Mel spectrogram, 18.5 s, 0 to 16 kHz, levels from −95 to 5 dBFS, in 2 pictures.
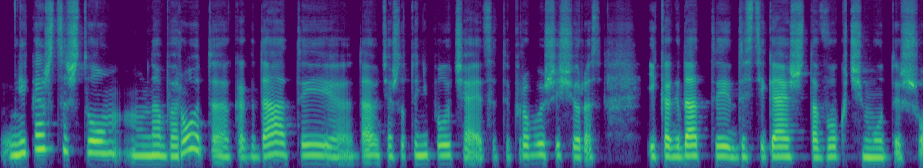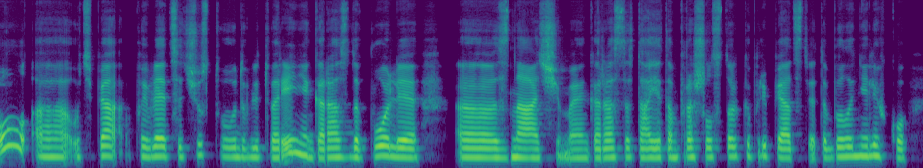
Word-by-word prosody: мне 220 Hz, 0 st, +2 dB
кажется, 305 Hz, 0 st, +2 dB
что, 240 Hz, -3 st, +3 dB
м, 230 Hz, -5 st, -3 dB
наоборот, 195 Hz, +10 st, +1 dB
э, 170 Hz, -, -2 dB
когда 185 Hz, +6 st, 0 dB
ты 195 Hz, -3 st, -1 dB
да, 100 Hz, 0 st, +1 dB
у -, -, -3 dB
тебя 185 Hz, -, -6 dB
что-то 190 Hz, +3 st, -6 dB
не 200 Hz, -, +1 dB
получается, 195 Hz, -4 st, -2 dB
ты 175 Hz, -, -17 dB
пробуешь 195 Hz, +3 st, -2 dB
ещё 175 Hz, -3 st, -1 dB
раз. 165 Hz, +1 st, -6 dB, 0.4 s
И 180 Hz, -, -2 dB
когда 185 Hz, +2 st, +5 dB
ты 185 Hz, -2 st, 0 dB
достигаешь 175 Hz, +1 st, +1 dB
того, 170 Hz, +1 st, -1 dB
к -, -, -13 dB
чему 165 Hz, -1 st, 0 dB
ты 165 Hz, -, -6 dB
шел, 360 Hz, +5 st, +1 dB
а, 170 Hz, 0 st, -1 dB
у -, -, -7 dB
тебя 185 Hz, +1 st, 0 dB
появляется 175 Hz, 0 st, +1 dB
чувство 195 Hz, -2 st, -8 dB
удовлетворения, 165 Hz, +5 st, 0 dB
гораздо 165 Hz, +1 st, +1 dB
более, 165 Hz, -2 st, +3 dB, 0.4 s
э, 160 Hz, -1 st, +4 dB
значимое, 155 Hz, -1 st, +1 dB
гораздо, 160 Hz, +2 st, -1 dB
да, 160 Hz, -1 st, 0 dB
я 160 Hz, 0 st, +2 dB
там 160 Hz, 0 st, -3 dB
прошел 165 Hz, 0 st, -2 dB
столько 175 Hz, +2 st, -4 dB
препятствий, 155 Hz, -4 st, -2 dB
это 160 Hz, -, -5 dB
было 175 Hz, +2 st, +1 dB
нелегко. 180 Hz, -4 st, -1 dB
175 Hz, 155 wpm, -21 LUFS, 165-190 Hz, 0.4 s, когда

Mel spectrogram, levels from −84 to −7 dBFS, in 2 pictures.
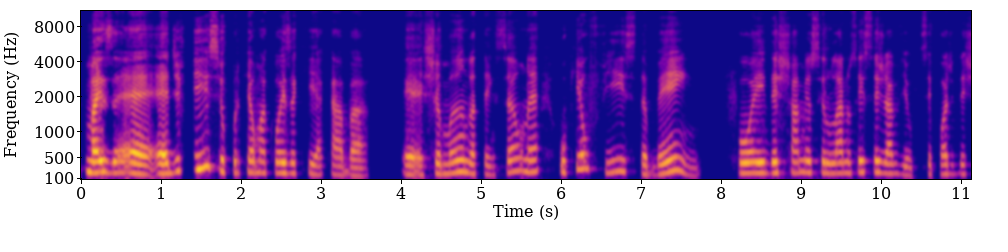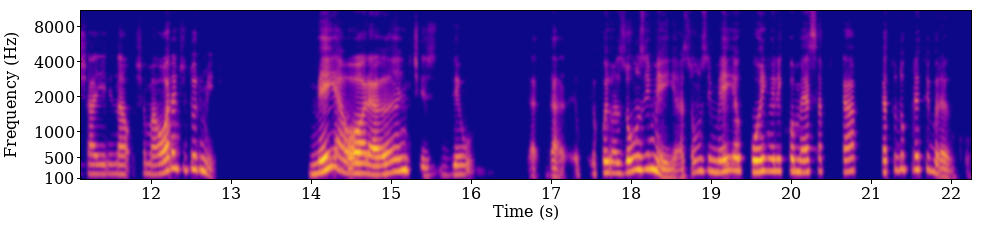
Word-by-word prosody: Mais 215 Hz, -1 st, +8 dB
é 190 Hz, -2 st, +6 dB
é 195 Hz, -, +3 dB
difícil 270 Hz, +5 st, +1 dB
porque 215 Hz, -1 st, -7 dB
é -, -, +1 dB
uma 210 Hz, 0 st, -4 dB
coisa 200 Hz, -1 st, -1 dB
que 195 Hz, -2 st, -9 dB
acaba, 160 Hz, -3 st, -8 dB, 0.4 s
eh, 170 Hz, -1 st, -1 dB
chamando 195 Hz, +5 st, -2 dB
atenção, 185 Hz, +6 st, -7 dB
né. 225 Hz, 0 st, -3 dB, 0.2 s
O 220 Hz, -, -4 dB
que 270 Hz, -, -12 dB
eu 280 Hz, +1 st, -1 dB
fiz 230 Hz, -4 st, -11 dB
também, 190 Hz, -1 st, -2 dB, 0.5 s
foi 205 Hz, +1 st, +3 dB
deixar 205 Hz, 0 st, -2 dB
meu 215 Hz, 0 st, -3 dB
celular 200 Hz, -2 st, -4 dB
Não 205 Hz, 0 st, -8 dB
sei 215 Hz, +2 st, -2 dB
se 215 Hz, -, -18 dB
você 215 Hz, -1 st, 0 dB
já 195 Hz, -2 st, -3 dB
viu, 170 Hz, -5 st, -13 dB
que 155 Hz, 0 st, -45 dB
você 180 Hz, -, -13 dB
pode 180 Hz, +1 st, -8 dB
deixar 185 Hz, 0 st, -10 dB
ele 185 Hz, 0 st, -11 dB
na 180 Hz, -1 st, -6 dB
chama 185 Hz, -2 st, -10 dB
hora 240 Hz, +9 st, +3 dB
de 280 Hz, -2 st, -9 dB
dormir. 265 Hz, -4 st, -3 dB, 1.2 s
Meia 235 Hz, -, +6 dB
hora 190 Hz, -4 st, +6 dB
antes 200 Hz, -6 st, -1 dB
de 165 Hz, +2 st, -9 dB
eu 175 Hz, -, -10 dB, 0.6 s
da -, -, -14 dB
da -, -, -8 dB
e -, -, -19 dB, 0.2 s
eu 195 Hz, -, -12 dB
ponho 210 Hz, 0 st, +2 dB
às 200 Hz, 0 st, -6 dB
11h30, 230 Hz, -, +2 dB
às 140 Hz, -, -11 dB
11h30 235 Hz, +1 st, -1 dB
eu 245 Hz, -, +4 dB
ponho 240 Hz, 0 st, +5 dB
ele 235 Hz, 0 st, 0 dB
começa 230 Hz, -1 st, -2 dB
a -, -, -11 dB
ficar 235 Hz, 0 st, -6 dB, 0.3 s
ficar 220 Hz, -, -3 dB
tudo 265 Hz, +1 st, -8 dB
preto 265 Hz, 0 st, -4 dB
e -, -, -5 dB
branco 140 Hz, -, -7 dB
210 Hz, 175 wpm, -24 LUFS, 185-235 Hz, 1.2 s, Mais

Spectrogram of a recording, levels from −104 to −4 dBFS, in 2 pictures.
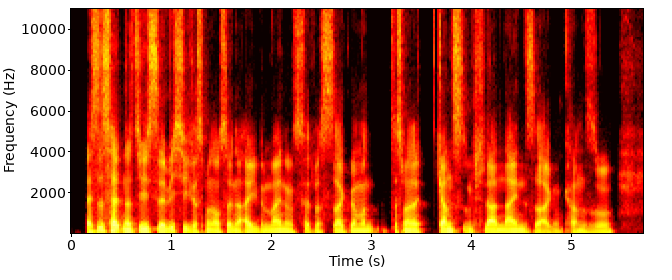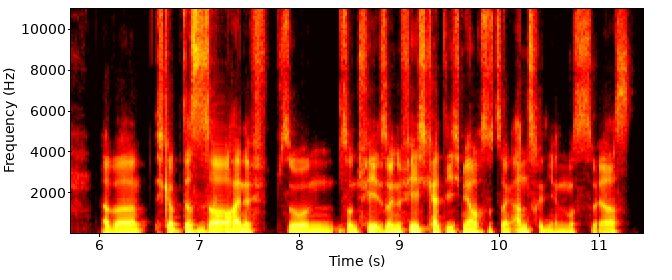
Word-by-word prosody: es -, -, +2 dB
ist 150 Hz, -1 st, +3 dB
halt 145 Hz, -2 st, +8 dB
natürlich 120 Hz, 0 st, +4 dB
sehr 110 Hz, -2 st, +4 dB
wichtig, 140 Hz, -10 st, 0 dB
dass 90 Hz, -, -4 dB
man 95 Hz, -, 0 dB
auch 90 Hz, -, 0 dB
seine 95 Hz, 0 st, -1 dB
eigene 95 Hz, -2 st, -1 dB
Meinung 105 Hz, 0 st, 0 dB
zu 85 Hz, -, -7 dB
etwas 95 Hz, +2 st, -6 dB
sagt, 90 Hz, -1 st, -1 dB
wenn 95 Hz, -, +1 dB
man 95 Hz, 0 st, -3 dB
dass -, -, -6 dB
man 100 Hz, -2 st, +3 dB, 0.2 s
ganz 125 Hz, +2 st, +3 dB
und 110 Hz, -1 st, -6 dB
klar 105 Hz, -3 st, +2 dB
nein 100 Hz, +1 st, +1 dB
sagen -, -, -4 dB
kann, 85 Hz, +1 st, -6 dB
so. 90 Hz, +4 st, -6 dB, 0.6 s
Aber 95 Hz, +2 st, 0 dB
ich -, -, -9 dB
glaube, 120 Hz, +1 st, +2 dB
das 110 Hz, 0 st, +2 dB
ist 115 Hz, -2 st, -3 dB
auch 110 Hz, +1 st, +6 dB
eine 105 Hz, -1 st, +5 dB
f 100 Hz, -, -10 dB
so 100 Hz, -2 st, +1 dB
'n 95 Hz, -1 st, -3 dB
so 135 Hz, -6 st, -4 dB
'n 95 Hz, -, -3 dB, 0.2 s
so 110 Hz, -, 0 dB
'ne 105 Hz, -, +1 dB
Fähigkeit, 125 Hz, -2 st, +2 dB
die -, -, -1 dB
ich 105 Hz, -1 st, -5 dB
mir 105 Hz, -1 st, +3 dB
auch 105 Hz, -, -1 dB
sozusagen 100 Hz, -1 st, -5 dB
antrainieren 95 Hz, -3 st, -3 dB
muss 95 Hz, +2 st, -8 dB
zuerst. -, -, -5 dB
100 Hz, 255 wpm, -25 LUFS, 95-110 Hz, 0.6 s, halt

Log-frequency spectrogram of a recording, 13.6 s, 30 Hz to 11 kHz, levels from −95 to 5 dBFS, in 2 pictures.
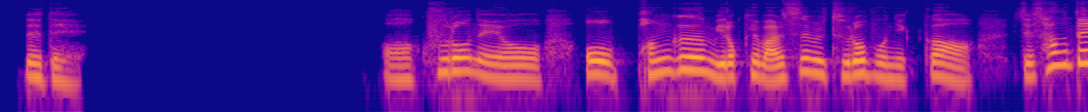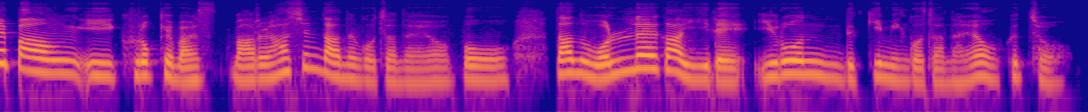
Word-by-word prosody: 네네. 165 Hz, -9 st, -5 dB, 1.9 s
아 175 Hz, 0 st, -8 dB
그러네요. 200 Hz, -10 st, 0 dB, 0.3 s
어 220 Hz, -1 st, +5 dB
방금 260 Hz, 0 st, +2 dB
이렇게 195 Hz, +2 st, 0 dB
말씀을 190 Hz, +8 st, +1 dB
들어 215 Hz, +2 st, +3 dB
보니까 185 Hz, -3 st, -3 dB, 0.2 s
이제 195 Hz, -, -5 dB
상대방이 260 Hz, -, +2 dB
그렇게 210 Hz, 0 st, -1 dB
말쓰 160 Hz, 0 st, -3 dB
말을 175 Hz, +2 st, -1 dB
하신다는 245 Hz, -, 0 dB
거잖아요. 155 Hz, -1 st, -9 dB
뭐 165 Hz, 0 st, -3 dB, 0.3 s
"나는 235 Hz, -1 st, +3 dB
원래가 265 Hz, +9 st, +5 dB
이래." 170 Hz, -4 st, -1 dB
이런 215 Hz, -2 st, +1 dB
느낌인 175 Hz, 0 st, -6 dB
거잖아요 155 Hz, +5 st, -5 dB
그쵸? 160 Hz, -7 st, -11 dB
195 Hz, 270 characters per minute, -24 LUFS, 170-230 Hz, 1.9 s, 어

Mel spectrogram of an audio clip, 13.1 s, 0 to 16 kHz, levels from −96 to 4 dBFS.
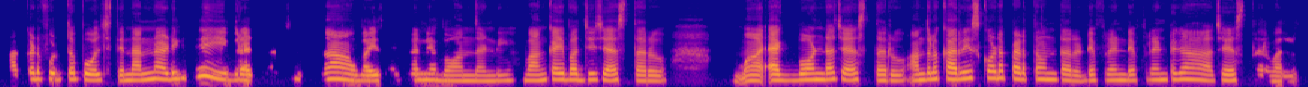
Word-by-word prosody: అక్కడ 245 Hz, +4 st, -2 dB
ఫుడ్‌తో 240 Hz, 0 st, +1 dB
పోల్చితే 215 Hz, -2 st, +1 dB
నన్నడిగితే 250 Hz, +9 st, +2 dB, 0.2 s
ఈ -, -, +1 dB
బ్రెడ్ 210 Hz, -2 st, +2 dB
బజ్జి 270 Hz, -7 st, -14 dB, 0.3 s
ఆ! 255 Hz, -, +6 dB, 0.3 s
వైజాగ్‌లోనే 220 Hz, +3 st, -2 dB
బాగవుందండి. 195 Hz, 0 st, -4 dB, 0.3 s
వంకాయ 235 Hz, +3 st, +2 dB
బజ్జీ 225 Hz, +1 st, 0 dB
చేస్తారు. 200 Hz, -2 st, 0 dB, 0.9 s
మా 205 Hz, -, +1 dB, 0.2 s
ఎగ్ 205 Hz, -1 st, -1 dB
బోండా 235 Hz, +1 st, +4 dB
చేస్తారు. 205 Hz, -2 st, -1 dB, 0.2 s
అందులో 240 Hz, +4 st, +1 dB
కర్రీస్ 260 Hz, +3 st, +4 dB
కూడా 280 Hz, +1 st, +3 dB
పెడతా 245 Hz, 0 st, +2 dB
ఉంటారు. 215 Hz, -5 st, -1 dB
డిఫరెంట్, 215 Hz, +1 st, -3 dB
డిఫరెంట్‌గా 230 Hz, +3 st, -2 dB, 0.3 s
చేస్తారు 205 Hz, -1 st, -3 dB
వాళ్ళు. 180 Hz, 0 st, -7 dB
220 Hz, 120 wpm, -24 LUFS, 205-240 Hz, 0.9 s, ఆ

